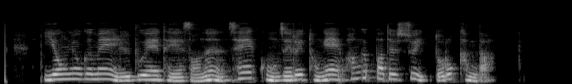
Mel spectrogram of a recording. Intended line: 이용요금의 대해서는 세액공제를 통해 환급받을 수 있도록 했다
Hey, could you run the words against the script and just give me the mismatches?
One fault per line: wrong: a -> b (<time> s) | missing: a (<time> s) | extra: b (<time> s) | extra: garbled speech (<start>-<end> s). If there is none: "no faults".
extra: 일부에 (1.2 s)
wrong: 했다 -> 한다 (4.7 s)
